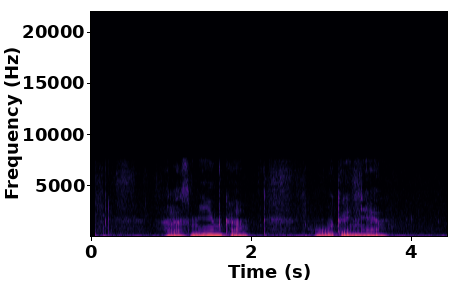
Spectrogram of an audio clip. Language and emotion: Russian, neutral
